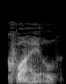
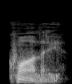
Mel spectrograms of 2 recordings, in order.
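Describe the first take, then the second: First: It sounds like the bird name quail. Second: It does not sound like the bird name. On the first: The speaker calls it wrong. "not quail" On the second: The speaker calls it right. "pronounced quale"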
